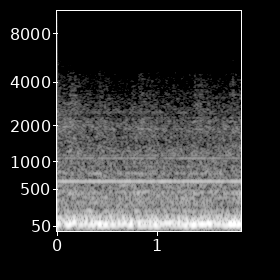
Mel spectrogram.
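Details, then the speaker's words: Child's head-to-toe assessment, stethoscope over the left iliac artery after the right: low steady rumble with faint hum and no whooshing bruit, a normal finding with no iliac artery bruit. "and the left iliac artery or trying to hear any brews which i don't know any"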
